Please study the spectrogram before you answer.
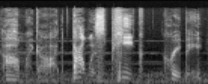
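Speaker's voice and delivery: hushed, breathy disbelief; horrified whisper. Real, not acted. Streamer whispering about the creepy scene. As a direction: whisper it like it might hear you.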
